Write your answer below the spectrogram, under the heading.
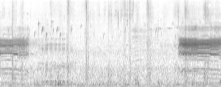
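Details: Sheep in a Hampshire countryside field, ewes with their lambs, recorded in stereo halfway along a hedge away from the road: two loud, high, harmonic bleats, one opening and one closing, with faint birdsong and low distant rumble between.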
